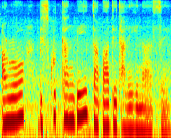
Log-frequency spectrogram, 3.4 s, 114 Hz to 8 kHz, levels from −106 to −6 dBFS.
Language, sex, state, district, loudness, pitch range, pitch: Nagamese, female, Nagaland, Dimapur, -15 LUFS, 150-205 Hz, 185 Hz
